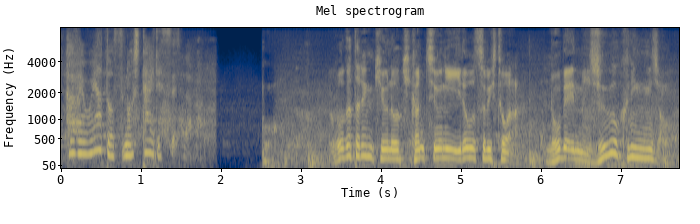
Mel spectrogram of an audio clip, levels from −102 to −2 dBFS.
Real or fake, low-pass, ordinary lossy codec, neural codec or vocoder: fake; none; none; codec, 16 kHz, 2 kbps, X-Codec, WavLM features, trained on Multilingual LibriSpeech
